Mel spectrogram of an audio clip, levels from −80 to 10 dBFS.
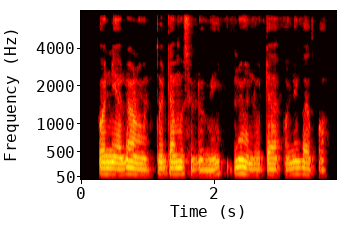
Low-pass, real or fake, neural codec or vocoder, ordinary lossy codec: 7.2 kHz; fake; codec, 16 kHz, 16 kbps, FreqCodec, smaller model; none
